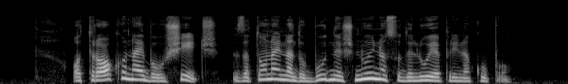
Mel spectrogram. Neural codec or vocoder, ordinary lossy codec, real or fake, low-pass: none; none; real; 9.9 kHz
